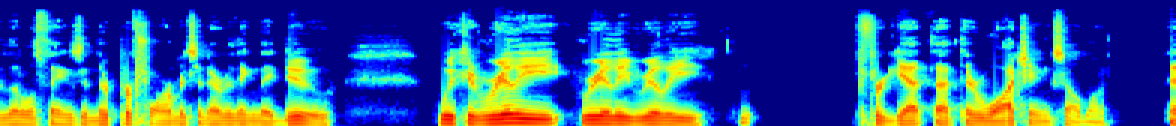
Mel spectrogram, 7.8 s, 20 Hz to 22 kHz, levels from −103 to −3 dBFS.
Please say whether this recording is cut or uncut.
uncut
